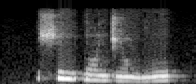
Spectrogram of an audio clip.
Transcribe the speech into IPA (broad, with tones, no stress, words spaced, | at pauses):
ʃĩ˦ɡ͡bɔ̃˧d͡ʒɔ̃˨ɡ͡bũ˧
